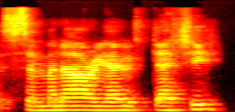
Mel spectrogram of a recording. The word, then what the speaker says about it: Seminario Detti: This album, like if you take the the, the final track, which uh, apologies I can't pronounce it, Seminario Detti. Yeah, spot on, perfect.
